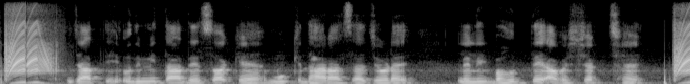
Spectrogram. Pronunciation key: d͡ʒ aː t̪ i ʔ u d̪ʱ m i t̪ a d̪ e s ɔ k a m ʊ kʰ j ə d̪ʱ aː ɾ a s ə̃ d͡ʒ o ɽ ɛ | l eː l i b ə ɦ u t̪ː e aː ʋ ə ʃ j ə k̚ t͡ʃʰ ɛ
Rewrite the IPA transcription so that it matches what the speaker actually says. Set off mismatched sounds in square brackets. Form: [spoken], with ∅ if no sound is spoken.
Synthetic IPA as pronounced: d͡ʒ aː t̪ i ʔ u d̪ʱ m i t̪ a d̪ e s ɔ k [e] m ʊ kʰ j ə d̪ʱ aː ɾ a s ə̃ d͡ʒ o ɽ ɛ | l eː l i b ə ɦ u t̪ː e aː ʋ ə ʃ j ə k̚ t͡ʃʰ ɛ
